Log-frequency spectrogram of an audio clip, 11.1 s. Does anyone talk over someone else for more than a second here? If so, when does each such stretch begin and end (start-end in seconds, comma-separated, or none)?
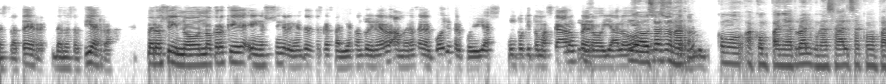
7.2-8.8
